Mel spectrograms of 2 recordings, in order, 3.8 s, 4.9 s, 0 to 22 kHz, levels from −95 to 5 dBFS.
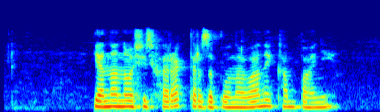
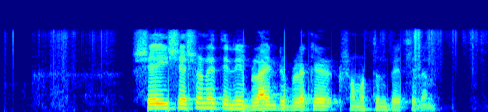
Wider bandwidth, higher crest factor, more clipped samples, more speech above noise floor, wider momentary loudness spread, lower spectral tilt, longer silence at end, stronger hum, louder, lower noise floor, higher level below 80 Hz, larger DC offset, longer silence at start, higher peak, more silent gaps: about the same, 7.6 kHz vs 7.8 kHz; about the same, 18 dB vs 22 dB; neither; first, 45 dB vs 36 dB; second, 8 LU vs 15 LU; about the same, -6.5 dB/octave vs -6 dB/octave; about the same, 0.45 s vs 0.55 s; neither; first, -21 LUFS vs -33 LUFS; second, -65 dBFS vs -69 dBFS; about the same, -62 dBFS vs -64 dBFS; neither; second, 0.95 s vs 1.35 s; first, -4 dBFS vs -14 dBFS; neither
